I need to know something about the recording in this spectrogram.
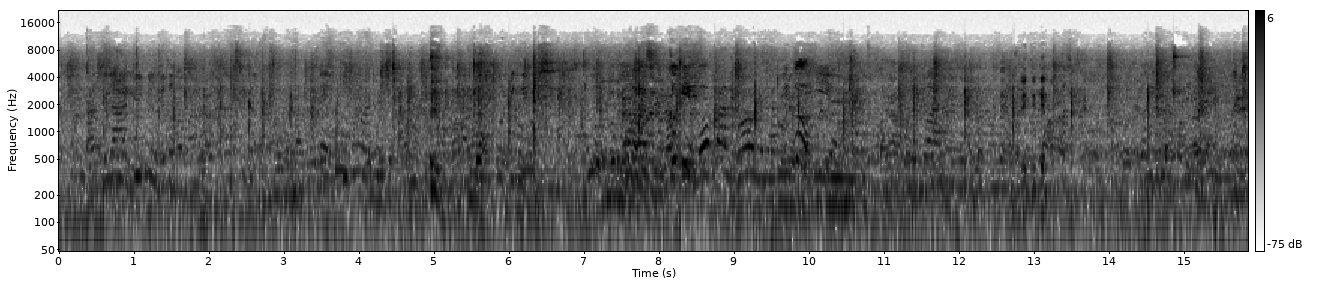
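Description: Several men talk nearby in an echoing stairwell.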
